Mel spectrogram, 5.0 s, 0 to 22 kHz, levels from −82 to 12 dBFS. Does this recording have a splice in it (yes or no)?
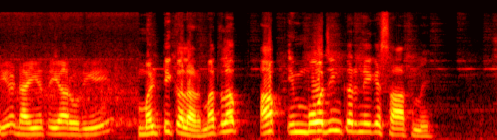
yes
